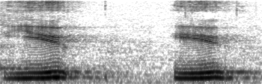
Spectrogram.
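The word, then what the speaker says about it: 玉: character for Jade and it's pronounced something like this you you and it's a really hard thing for me to pronounce I have I have to make my mouth look a little bit like a fish you know something like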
